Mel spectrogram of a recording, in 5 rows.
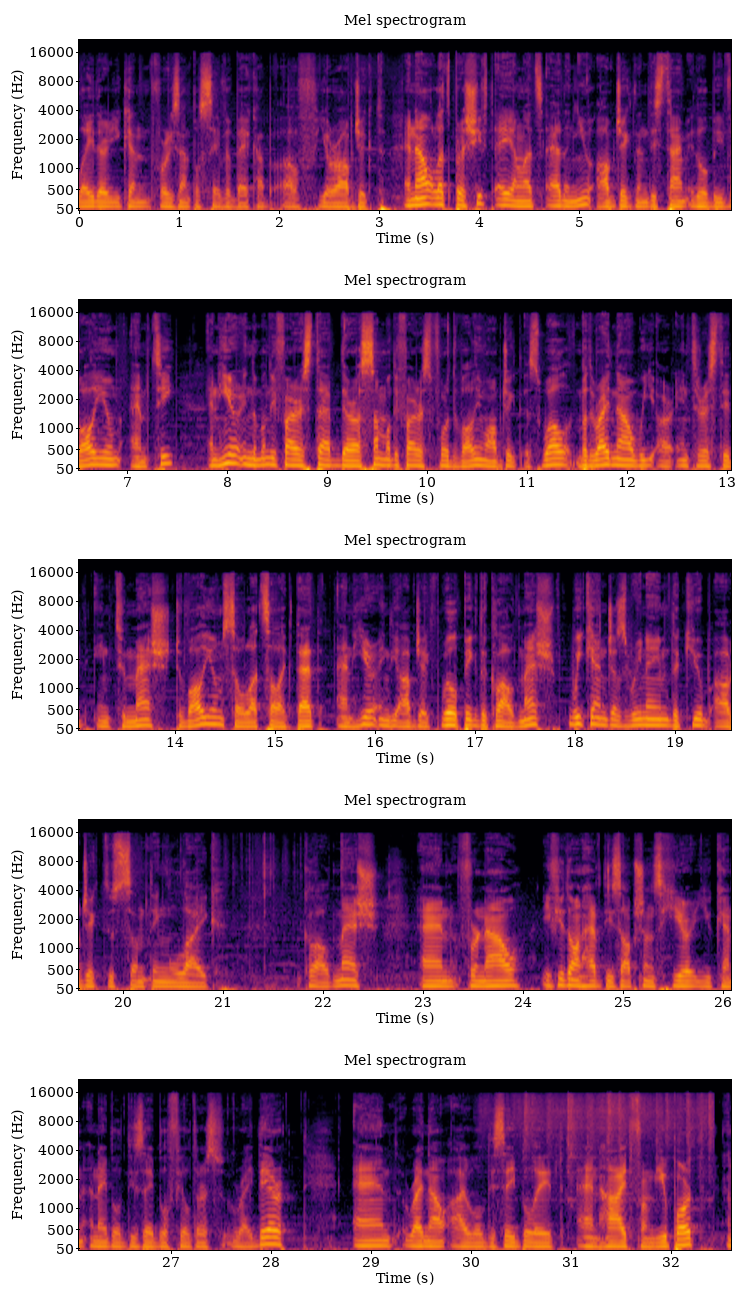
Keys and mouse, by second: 3.7 shift+a, 10.0-14.0 drag, 16.4 click, 18.1-22.7 drag, 25.0-28.1 drag, 29.6 click, 31.4 click.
